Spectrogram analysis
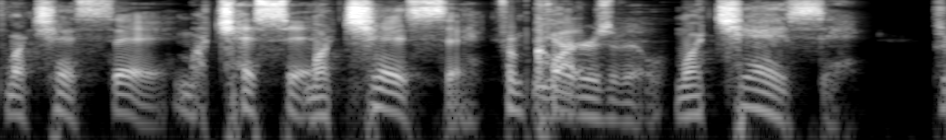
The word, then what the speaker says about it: Mares: Now, how would you like to pronounce Brady's last name? Georgia got to commit out of Carterville. Brady Mares from Carterville, Georgia. From everything I've heard, it is Marques.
